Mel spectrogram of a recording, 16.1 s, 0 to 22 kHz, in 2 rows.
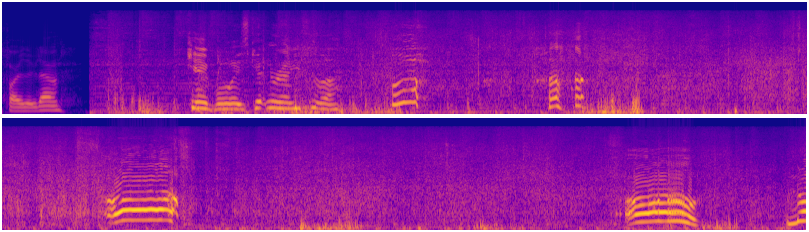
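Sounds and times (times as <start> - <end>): snow hissing and scraping: 0.9 - 16.0
person yelling: 3.8 - 4.3, 9.0 - 10.0, 14.2 - 15.2
person laughing: 3.8 - 4.4, 5.2 - 6.2.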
